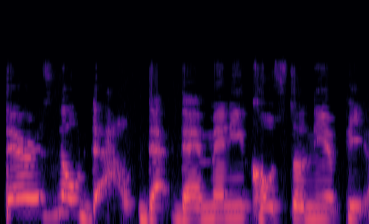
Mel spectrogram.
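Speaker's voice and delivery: amateur Australian accent attempt. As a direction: try the Australian accent again and break off. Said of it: "Should I say that in an Australian accent?".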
